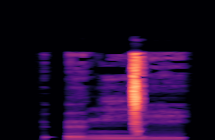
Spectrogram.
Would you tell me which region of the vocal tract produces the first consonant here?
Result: throat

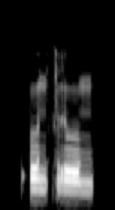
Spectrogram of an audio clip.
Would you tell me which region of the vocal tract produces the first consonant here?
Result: throat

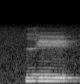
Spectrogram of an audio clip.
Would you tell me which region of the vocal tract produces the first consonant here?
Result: palate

